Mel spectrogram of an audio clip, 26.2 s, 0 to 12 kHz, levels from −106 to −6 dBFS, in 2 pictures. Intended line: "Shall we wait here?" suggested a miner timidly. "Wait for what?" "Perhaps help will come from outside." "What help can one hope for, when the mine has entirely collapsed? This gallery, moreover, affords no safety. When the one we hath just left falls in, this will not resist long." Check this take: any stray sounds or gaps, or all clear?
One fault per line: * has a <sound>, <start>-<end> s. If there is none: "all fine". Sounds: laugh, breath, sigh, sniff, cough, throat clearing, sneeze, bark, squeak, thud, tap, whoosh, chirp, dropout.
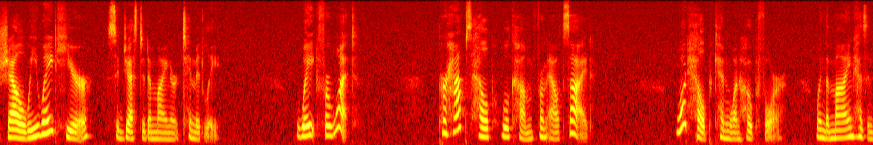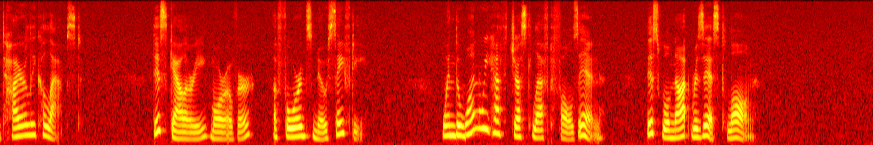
all fine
